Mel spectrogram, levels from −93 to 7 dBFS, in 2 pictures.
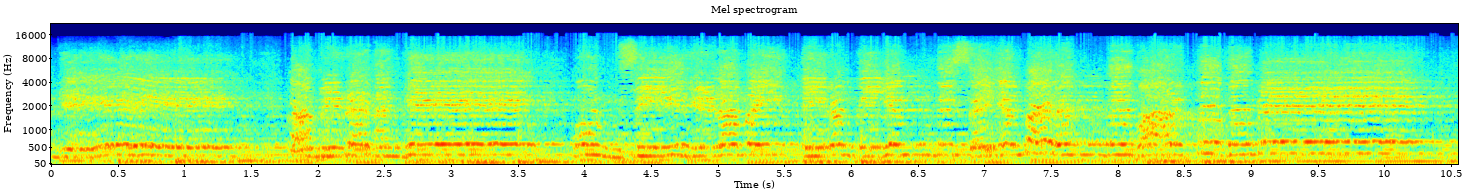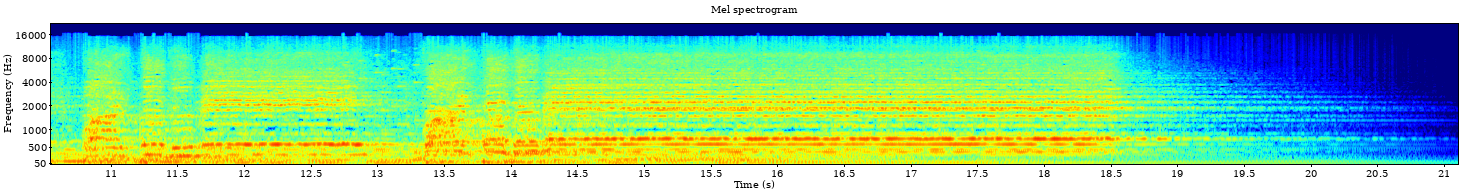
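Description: From 0.97 s to the end, a filter restarted on every block resets to silence each block, so a small transient opens each one. The result is a 200 Hz buzz, suggesting 5 ms blocks. Unlike steady mains hum, it rises and falls with the sound's level.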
